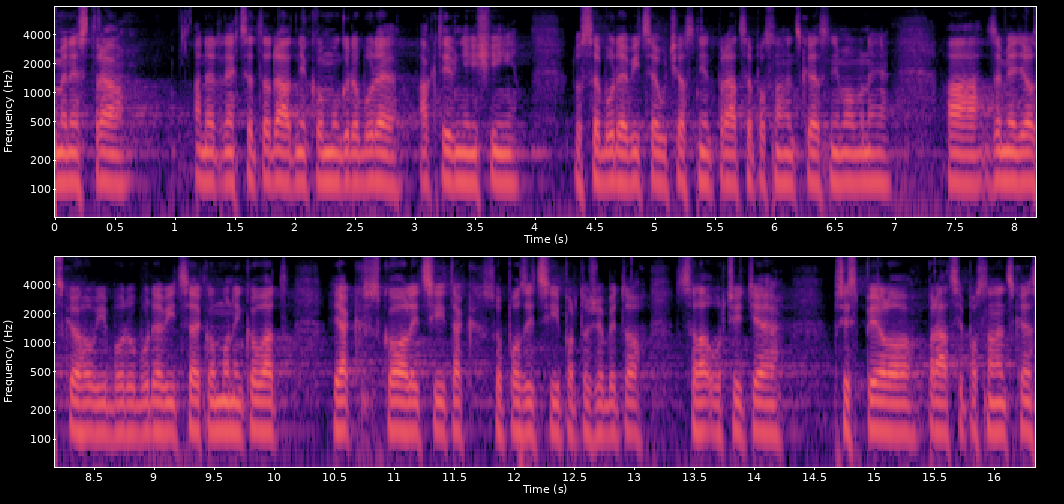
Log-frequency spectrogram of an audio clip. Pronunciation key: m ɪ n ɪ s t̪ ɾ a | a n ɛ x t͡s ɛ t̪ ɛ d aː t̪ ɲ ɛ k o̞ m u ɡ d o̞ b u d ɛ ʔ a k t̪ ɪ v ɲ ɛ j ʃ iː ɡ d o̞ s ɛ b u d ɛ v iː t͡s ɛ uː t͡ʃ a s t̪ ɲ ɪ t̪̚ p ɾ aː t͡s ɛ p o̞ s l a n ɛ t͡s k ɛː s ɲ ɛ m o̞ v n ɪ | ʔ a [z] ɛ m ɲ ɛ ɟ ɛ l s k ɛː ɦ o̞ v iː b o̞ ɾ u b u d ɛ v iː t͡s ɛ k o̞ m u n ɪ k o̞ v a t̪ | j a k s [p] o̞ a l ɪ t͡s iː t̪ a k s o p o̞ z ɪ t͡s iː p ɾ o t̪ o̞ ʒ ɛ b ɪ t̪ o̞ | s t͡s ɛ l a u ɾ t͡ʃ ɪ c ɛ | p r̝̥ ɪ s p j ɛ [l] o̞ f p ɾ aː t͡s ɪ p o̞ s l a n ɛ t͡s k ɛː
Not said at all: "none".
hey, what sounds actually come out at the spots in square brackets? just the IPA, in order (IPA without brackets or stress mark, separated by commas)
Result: z, k, l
